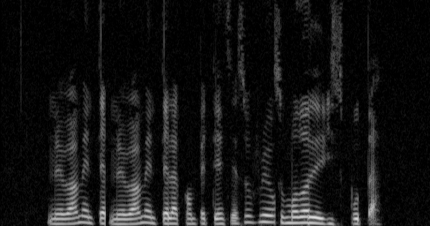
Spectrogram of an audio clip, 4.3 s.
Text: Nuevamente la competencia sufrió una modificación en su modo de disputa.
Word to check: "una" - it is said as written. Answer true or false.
false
